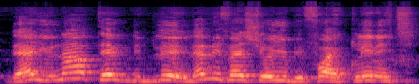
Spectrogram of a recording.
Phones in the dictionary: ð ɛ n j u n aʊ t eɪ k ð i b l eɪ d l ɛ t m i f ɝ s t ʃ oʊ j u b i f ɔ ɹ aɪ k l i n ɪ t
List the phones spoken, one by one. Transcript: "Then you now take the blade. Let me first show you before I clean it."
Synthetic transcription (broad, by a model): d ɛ n j u n aʊ t eɪ k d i b l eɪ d l ɛ t m i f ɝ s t ʃ oʊ j u b i f ɔ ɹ aɪ k l i n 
